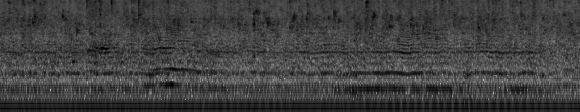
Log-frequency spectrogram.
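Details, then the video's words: Continuous low hum of bees captured outdoors on an x/y stereo microphone; the drone stays even throughout, with thin rising and falling overtones weaving above as individual insects pass. "Bee movie but its just bees, and not the movie"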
